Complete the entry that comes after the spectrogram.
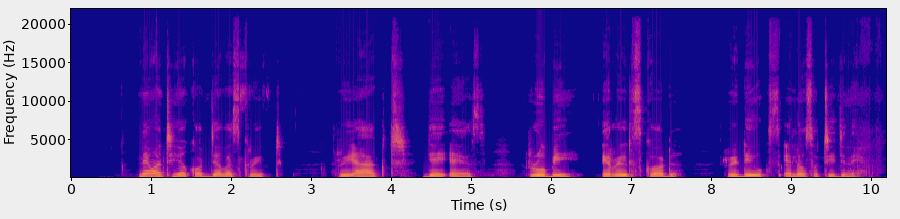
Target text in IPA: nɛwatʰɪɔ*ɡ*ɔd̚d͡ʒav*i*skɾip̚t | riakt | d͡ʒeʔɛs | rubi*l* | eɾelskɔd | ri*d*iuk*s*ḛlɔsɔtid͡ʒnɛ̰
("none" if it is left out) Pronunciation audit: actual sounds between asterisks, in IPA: k, a, none, d, s

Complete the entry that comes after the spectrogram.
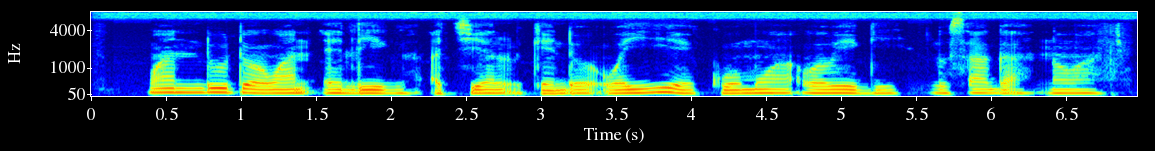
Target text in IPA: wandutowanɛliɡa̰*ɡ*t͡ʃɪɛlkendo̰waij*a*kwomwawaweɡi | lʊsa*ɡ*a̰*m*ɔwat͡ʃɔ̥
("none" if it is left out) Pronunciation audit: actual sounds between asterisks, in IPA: none, e, ɡ, n

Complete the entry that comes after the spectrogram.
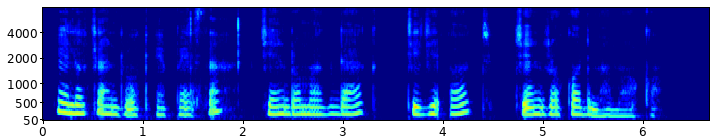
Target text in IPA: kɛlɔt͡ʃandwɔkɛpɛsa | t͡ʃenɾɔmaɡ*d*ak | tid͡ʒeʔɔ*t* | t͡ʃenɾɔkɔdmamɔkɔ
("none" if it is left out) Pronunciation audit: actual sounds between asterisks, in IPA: d, t

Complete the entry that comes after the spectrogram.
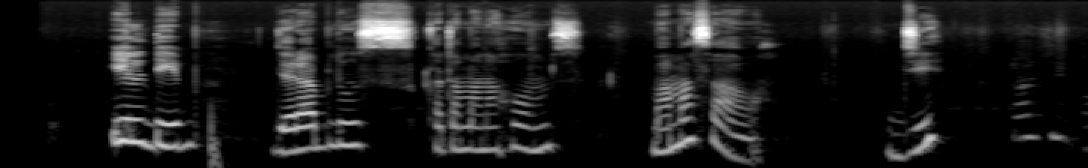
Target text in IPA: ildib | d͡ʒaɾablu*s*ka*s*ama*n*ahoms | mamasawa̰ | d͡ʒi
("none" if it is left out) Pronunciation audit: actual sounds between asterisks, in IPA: s, t, n

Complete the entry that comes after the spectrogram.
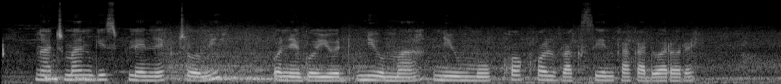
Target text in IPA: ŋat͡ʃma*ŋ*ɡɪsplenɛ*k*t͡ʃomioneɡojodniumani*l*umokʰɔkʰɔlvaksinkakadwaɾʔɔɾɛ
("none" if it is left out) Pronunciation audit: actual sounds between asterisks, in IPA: n, k, none

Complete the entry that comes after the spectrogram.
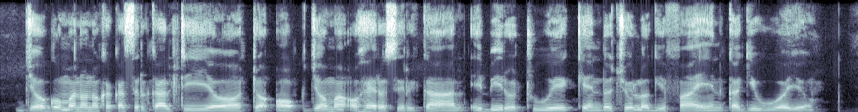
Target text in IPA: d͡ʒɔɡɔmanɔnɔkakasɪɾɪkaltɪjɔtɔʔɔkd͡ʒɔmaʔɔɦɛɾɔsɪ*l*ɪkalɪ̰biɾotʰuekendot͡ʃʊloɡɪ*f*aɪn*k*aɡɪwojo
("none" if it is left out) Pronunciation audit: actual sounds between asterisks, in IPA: ɾ, f, k

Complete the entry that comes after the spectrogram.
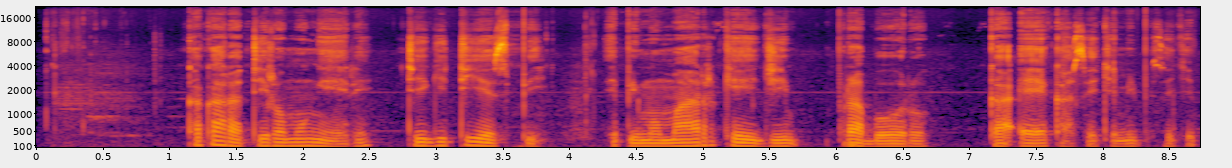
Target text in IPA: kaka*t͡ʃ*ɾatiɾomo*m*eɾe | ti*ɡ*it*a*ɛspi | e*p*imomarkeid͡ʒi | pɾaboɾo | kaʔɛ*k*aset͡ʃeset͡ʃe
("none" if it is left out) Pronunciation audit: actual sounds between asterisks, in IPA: none, ŋ, ɡ, i, p, k

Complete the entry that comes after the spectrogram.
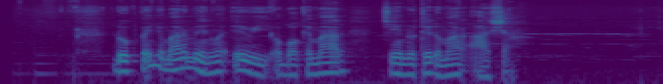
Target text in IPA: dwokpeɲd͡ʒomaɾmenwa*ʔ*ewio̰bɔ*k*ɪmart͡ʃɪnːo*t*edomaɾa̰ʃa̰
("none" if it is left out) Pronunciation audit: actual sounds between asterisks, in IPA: ʔ, k, t

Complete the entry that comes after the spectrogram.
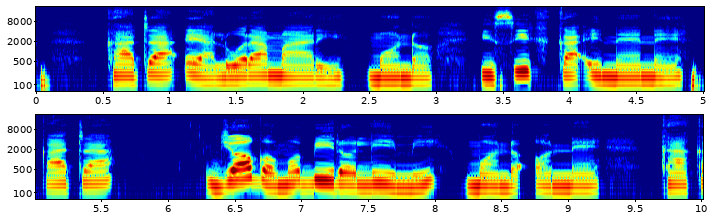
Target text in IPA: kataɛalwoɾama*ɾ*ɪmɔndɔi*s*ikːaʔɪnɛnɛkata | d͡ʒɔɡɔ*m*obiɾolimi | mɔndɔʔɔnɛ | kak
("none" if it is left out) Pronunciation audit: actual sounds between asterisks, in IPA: ɾ, s, m

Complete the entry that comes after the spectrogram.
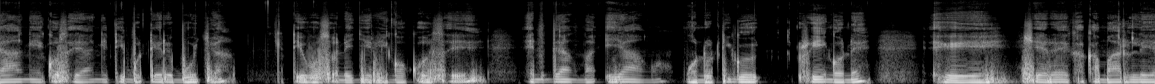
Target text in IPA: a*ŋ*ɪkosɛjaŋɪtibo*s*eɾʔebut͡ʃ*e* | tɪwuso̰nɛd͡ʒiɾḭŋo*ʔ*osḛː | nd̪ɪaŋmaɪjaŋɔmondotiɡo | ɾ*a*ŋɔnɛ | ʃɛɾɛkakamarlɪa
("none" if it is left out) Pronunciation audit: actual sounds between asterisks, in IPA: ŋ, t, a, k, i

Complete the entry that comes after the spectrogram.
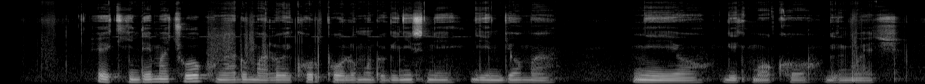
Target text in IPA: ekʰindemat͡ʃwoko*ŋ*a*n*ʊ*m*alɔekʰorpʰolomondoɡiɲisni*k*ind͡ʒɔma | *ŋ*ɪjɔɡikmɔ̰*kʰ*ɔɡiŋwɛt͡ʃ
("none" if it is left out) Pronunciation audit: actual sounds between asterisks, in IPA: ŋ, d, m, ɡ, ŋ, kʰ

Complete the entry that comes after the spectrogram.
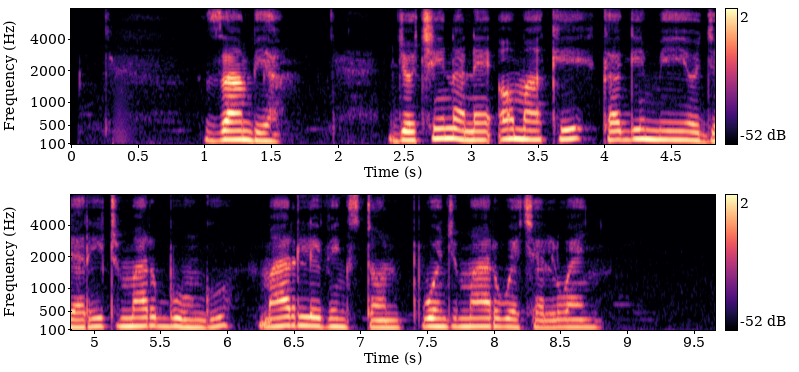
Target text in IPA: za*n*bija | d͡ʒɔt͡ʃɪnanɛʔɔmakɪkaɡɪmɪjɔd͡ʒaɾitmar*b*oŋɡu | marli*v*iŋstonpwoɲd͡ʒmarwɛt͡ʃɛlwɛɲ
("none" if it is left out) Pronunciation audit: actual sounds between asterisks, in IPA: m, b, v

